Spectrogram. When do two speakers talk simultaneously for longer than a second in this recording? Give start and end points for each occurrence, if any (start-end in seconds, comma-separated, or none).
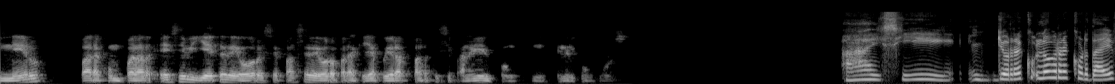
none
